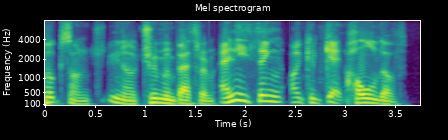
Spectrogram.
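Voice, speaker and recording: With a British accent and a fairly high pitch, a man talks at a moderate pace with very wide pitch swings, in a dry, close sound with no echo against a quiet background. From Britain. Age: 60s. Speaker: UFO experiencer. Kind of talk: podcast interview. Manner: halting.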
